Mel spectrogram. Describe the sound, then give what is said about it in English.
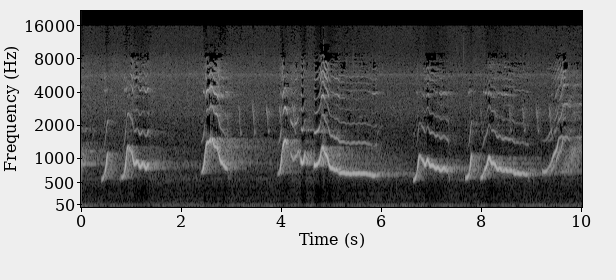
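A pair of white-handed gibbons in Khao Yai National Park, Thailand, call in a duet to defend their territory: loud rising whoops that swoop up and fall away, repeated in quick succession and overlapping at times, with no talking. “Listen as a pair of these small apes creates a duet with their vocalizations.”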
